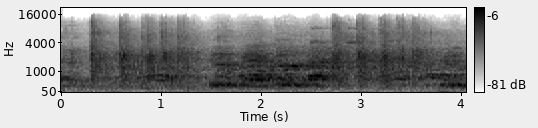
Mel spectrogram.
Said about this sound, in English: Hearing a little bit from the crowd, you can't do that. They are correct. You cannot do that. I see that the student section does have a ringleader. As he goes, the student section goes.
